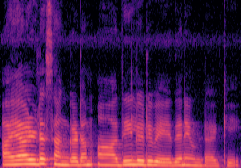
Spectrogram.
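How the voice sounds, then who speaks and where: A woman's voice: on the high side, normal speed, darkish tone, clean tone. A woman narrating a scripted story, reading all the characters herself. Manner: reads all characters herself, mostly in her own voice.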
